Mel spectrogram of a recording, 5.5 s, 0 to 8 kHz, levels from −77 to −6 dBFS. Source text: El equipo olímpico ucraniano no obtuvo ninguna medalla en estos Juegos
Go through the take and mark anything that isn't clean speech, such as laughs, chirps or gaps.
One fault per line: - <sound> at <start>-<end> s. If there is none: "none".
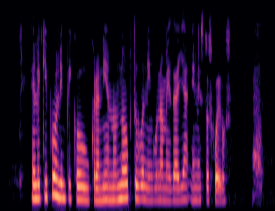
- bark at 5.0-5.3 s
